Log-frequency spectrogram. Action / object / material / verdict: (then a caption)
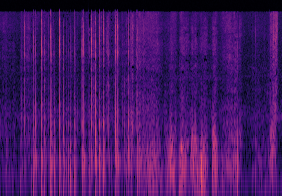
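scrape / laminate floor planks / laminate / none. Fingertips and nails of both hands tap and scratch across a light wood-grain laminate floor, a large flat solid surface. Quick, crisp taps come in dense bursts, mixed with rougher scratching strokes that swell and fade in the middle of the clip. The sound is dry and close, with each tap dying away almost at once.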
